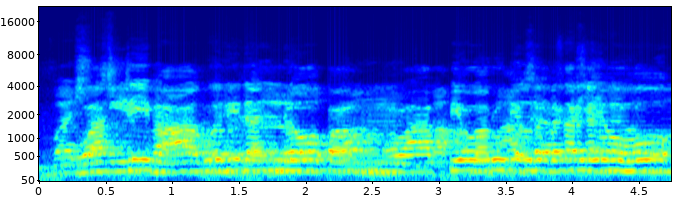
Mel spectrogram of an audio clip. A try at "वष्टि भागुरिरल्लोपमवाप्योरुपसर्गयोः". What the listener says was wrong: तोड़ कहाँ रहे हो जब श्लोक को? जैसे लिखा है तो बोलो, अल्लोपम और अवाप्यो अलग कहाँ निकाल रहे हो?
